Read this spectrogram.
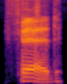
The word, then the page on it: Fed: American English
